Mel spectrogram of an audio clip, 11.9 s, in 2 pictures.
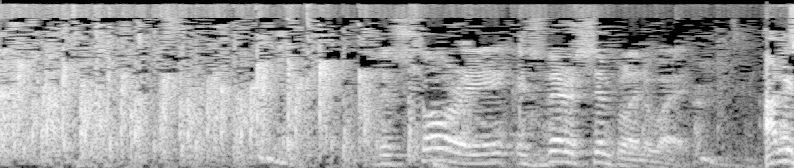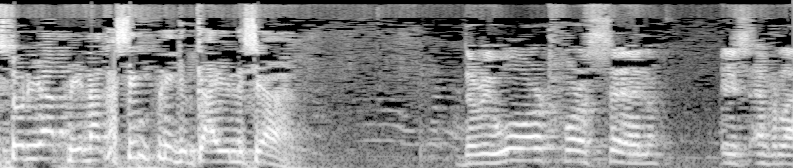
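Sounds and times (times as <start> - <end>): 
church congregation clapping in praise of the Lord: 0.0 - 3.2
speech: 2.9 - 8.4, 9.4 - 11.9.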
